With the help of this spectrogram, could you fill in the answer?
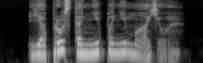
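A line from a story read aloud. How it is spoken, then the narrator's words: Hoarse, dropped words. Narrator (Russian): выронила хрипло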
